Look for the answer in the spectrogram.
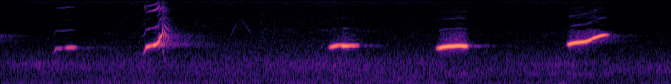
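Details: Male northern bobwhite calling loudly from a nearby tree in Texas, answering a person whistling back at him. Clear whistled notes, some steady and some sharply rising, come about once a second over a quiet background.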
